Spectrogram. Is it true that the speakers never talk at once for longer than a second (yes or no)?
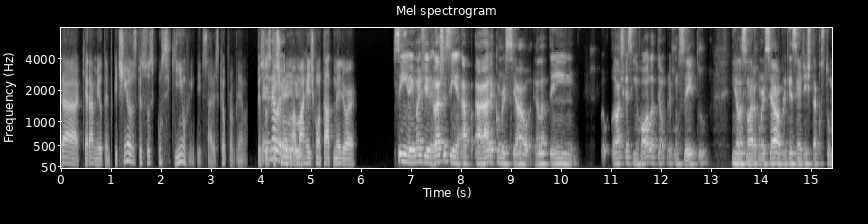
yes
